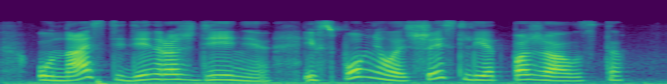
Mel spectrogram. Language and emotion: Russian, positive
